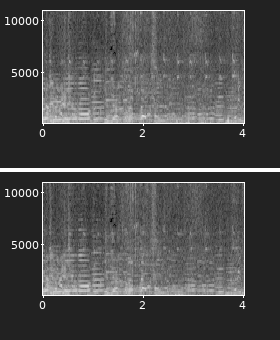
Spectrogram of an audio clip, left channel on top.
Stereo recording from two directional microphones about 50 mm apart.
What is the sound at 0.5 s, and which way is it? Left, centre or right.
Music, right.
